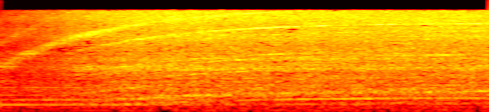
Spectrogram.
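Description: A vacuum machine with a hose fires up and becomes a loud, steady roar of rushing air. It swells over the first second with a rising whine, then holds even and continuous, with no voices.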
